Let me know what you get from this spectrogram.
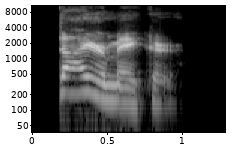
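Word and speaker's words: D'yer Mak'er: And I just remember on the album, it had that little brown circular sticker on it declaring includes Jamaica, which most people in the U.S. pronounced as Dire Maker, not being familiar with the Jamaican joke from England.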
